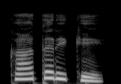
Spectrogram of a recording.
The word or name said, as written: ಕಾತರಿಕೆ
